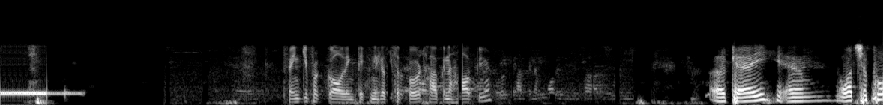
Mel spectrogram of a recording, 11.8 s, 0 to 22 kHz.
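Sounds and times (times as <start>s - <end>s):
telephone ringback tone over the line: 0.0s - 1.1s
speech: 3.8s - 6.8s, 9.5s - 11.7s.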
